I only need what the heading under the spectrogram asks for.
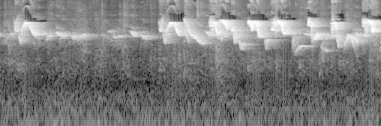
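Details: Happily singing Russian yellow and Timbrado canaries: a fast series of high, sharply descending whistled sweeps repeated in bursts, with some warbled notes in between.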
